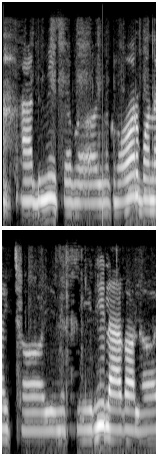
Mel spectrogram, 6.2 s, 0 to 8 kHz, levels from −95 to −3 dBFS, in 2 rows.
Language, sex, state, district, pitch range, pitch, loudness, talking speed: Hindi, female, Bihar, Sitamarhi, 210-235 Hz, 220 Hz, -15 LUFS, 105 wpm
